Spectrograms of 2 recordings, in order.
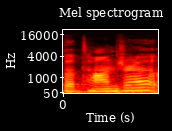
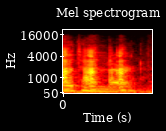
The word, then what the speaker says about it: Latonder: And his last name looks like Latondra. Like, it looks like it should be super fancy. He goes, no, it rhymes with chicken tender. So it's Kyle Latender.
